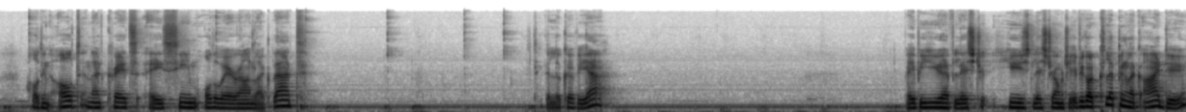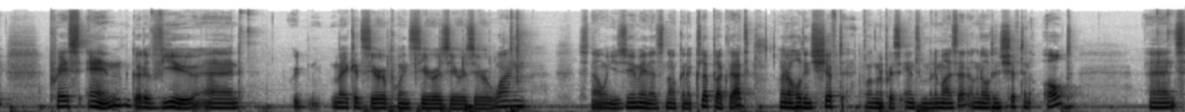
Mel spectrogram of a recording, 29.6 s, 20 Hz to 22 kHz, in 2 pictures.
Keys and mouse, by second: 1.7 click, 1.7 right click, 1.9 middle click, 2.7 click, 2.7 right click, 3.9-4.9 middle drag, 5.9-7.1 middle drag, 7.4 middle click, 8.8 middle click, 14.9 n, 16.7 click, 18.0-21.9 drag, 20.2 0, 26.1 n.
